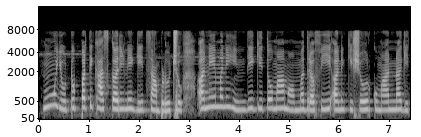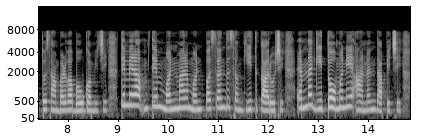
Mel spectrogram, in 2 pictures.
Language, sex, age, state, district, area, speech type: Gujarati, female, 45-60, Gujarat, Mehsana, rural, spontaneous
